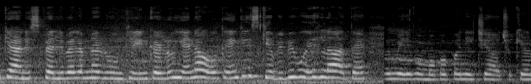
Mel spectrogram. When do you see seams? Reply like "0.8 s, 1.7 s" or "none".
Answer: 3.9 s

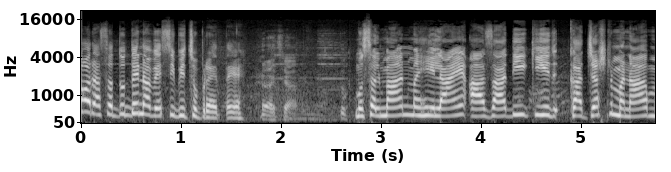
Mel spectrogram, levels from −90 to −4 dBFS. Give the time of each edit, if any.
none

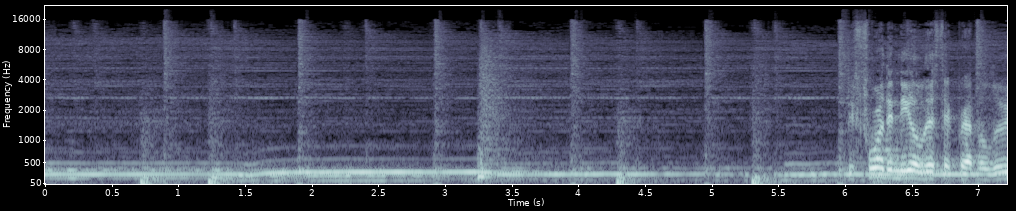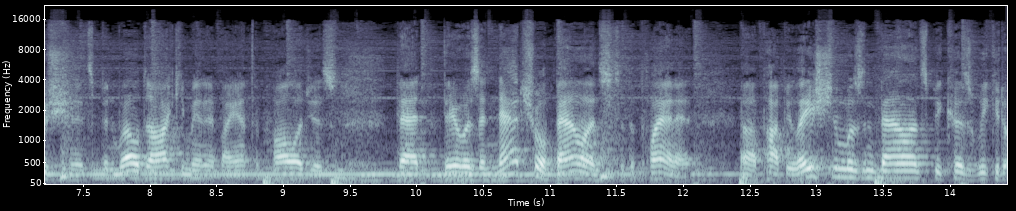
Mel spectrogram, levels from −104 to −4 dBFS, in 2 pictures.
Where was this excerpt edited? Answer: 12.6 s

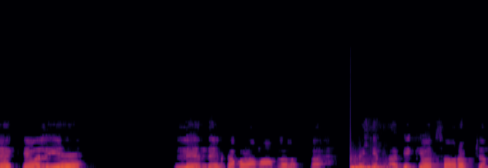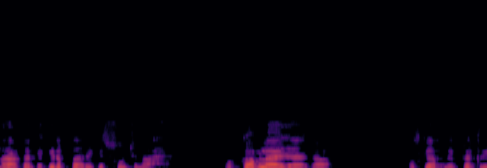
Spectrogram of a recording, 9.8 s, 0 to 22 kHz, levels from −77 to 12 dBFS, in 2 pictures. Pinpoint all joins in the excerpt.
3.4 s

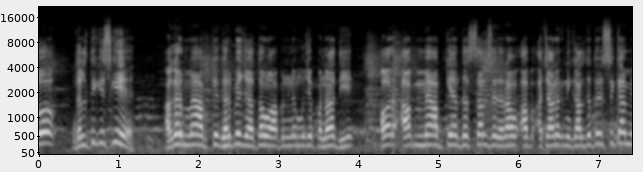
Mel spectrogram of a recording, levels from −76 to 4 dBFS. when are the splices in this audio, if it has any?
none

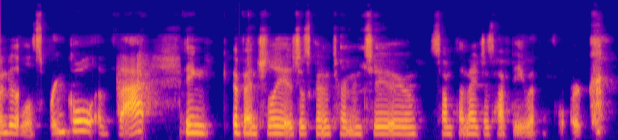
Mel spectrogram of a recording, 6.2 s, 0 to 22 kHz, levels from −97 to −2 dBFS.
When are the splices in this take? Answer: 1.6 s

